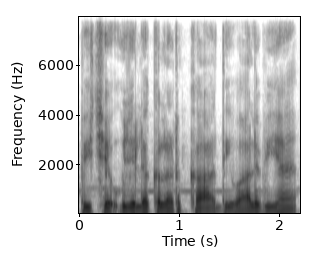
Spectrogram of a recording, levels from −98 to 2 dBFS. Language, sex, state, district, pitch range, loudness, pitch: Hindi, male, Bihar, West Champaran, 105-115 Hz, -19 LUFS, 110 Hz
